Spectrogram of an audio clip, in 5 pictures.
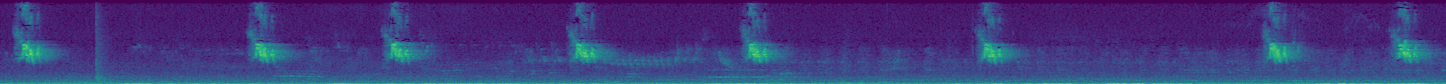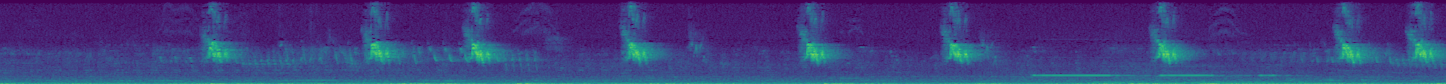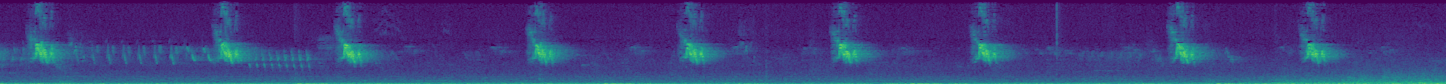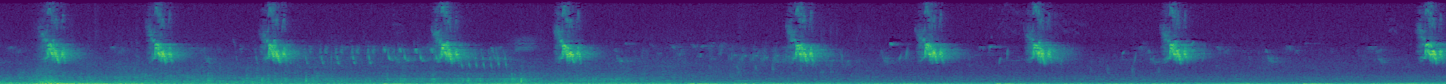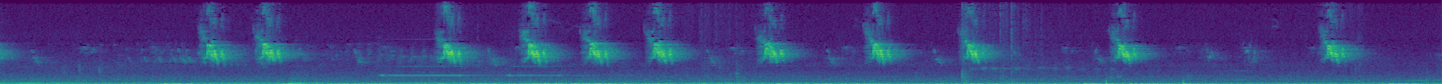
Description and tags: some wind may blow :)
